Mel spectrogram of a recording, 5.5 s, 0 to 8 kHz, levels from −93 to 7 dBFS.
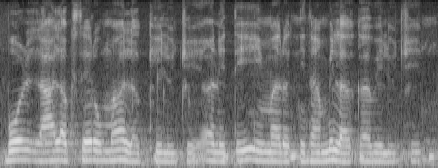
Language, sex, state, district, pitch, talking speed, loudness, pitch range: Gujarati, male, Gujarat, Valsad, 150 Hz, 120 wpm, -14 LUFS, 145-160 Hz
